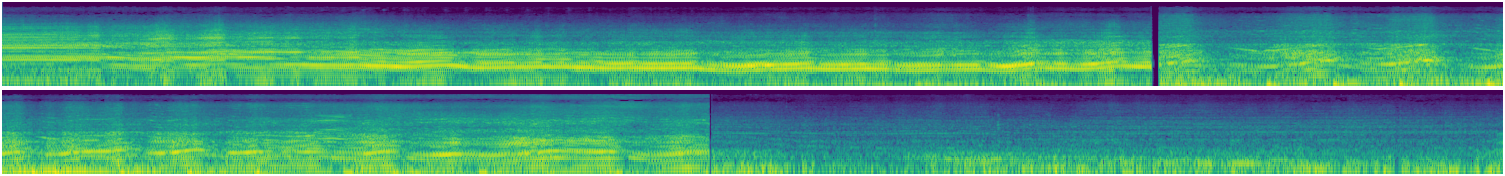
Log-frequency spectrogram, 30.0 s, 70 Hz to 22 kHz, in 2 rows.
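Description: Dodge Charger engines held at high revs during burnouts, the pitch wavering as the throttle is worked. After a cut about twelve seconds in, a second Charger revs up and down in quick repeated pulls. The engine sound stops about 22 seconds in, leaving lower background noise.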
